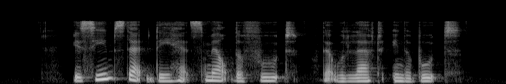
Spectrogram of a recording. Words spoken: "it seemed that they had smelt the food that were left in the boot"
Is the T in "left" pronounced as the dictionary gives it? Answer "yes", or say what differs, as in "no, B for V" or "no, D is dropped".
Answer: yes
